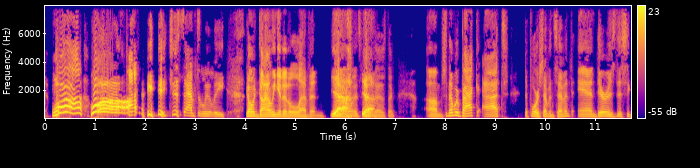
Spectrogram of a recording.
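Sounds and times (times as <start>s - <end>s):
man's scream of pain: 0.0s - 2.0s, 5.8s - 6.6s
speech: 0.0s - 11.7s.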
